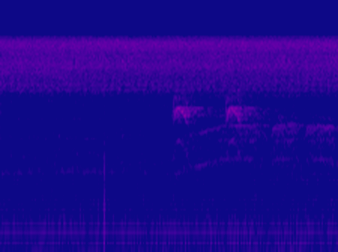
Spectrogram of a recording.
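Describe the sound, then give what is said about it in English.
Outdoor bird calls, a couple of short crow-like caws, rise faintly over a steady wash of background noise. No voices are heard. “a rising up out of the earth of all of these different species, all singing a different song, but singing loudly.”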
